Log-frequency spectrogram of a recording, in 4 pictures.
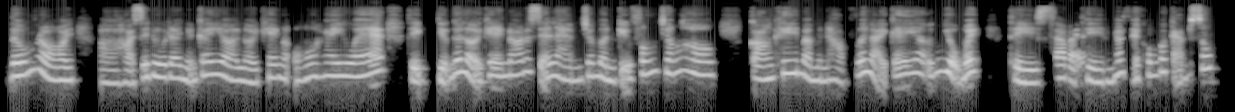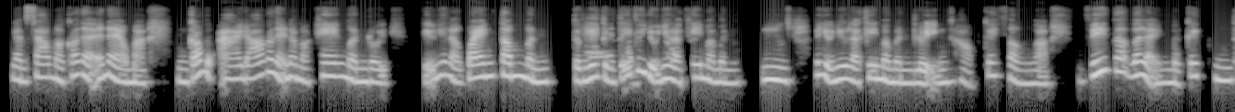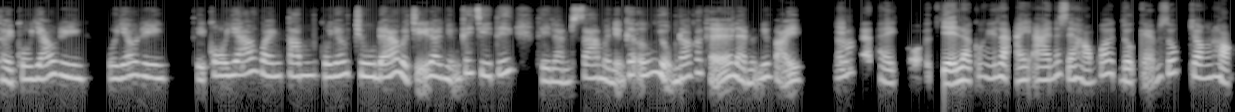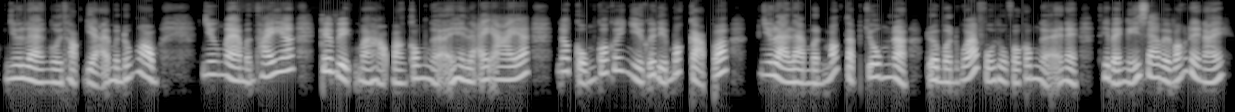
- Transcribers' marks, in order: tapping; distorted speech; static
- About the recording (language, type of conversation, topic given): Vietnamese, podcast, Bạn sử dụng công nghệ như thế nào để hỗ trợ việc học?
